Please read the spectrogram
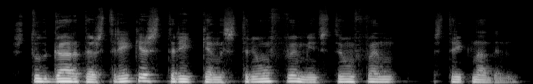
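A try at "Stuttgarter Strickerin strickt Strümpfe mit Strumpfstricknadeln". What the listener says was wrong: Ну, нормально, хорошо, молодец.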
